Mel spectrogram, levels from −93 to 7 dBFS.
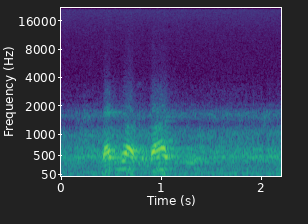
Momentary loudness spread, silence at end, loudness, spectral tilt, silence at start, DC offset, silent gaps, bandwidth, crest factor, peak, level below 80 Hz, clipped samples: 17 LU; 0 s; -19 LUFS; -9 dB/octave; 0 s; under 0.1%; none; over 20 kHz; 14 dB; -6 dBFS; -44 dBFS; under 0.1%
